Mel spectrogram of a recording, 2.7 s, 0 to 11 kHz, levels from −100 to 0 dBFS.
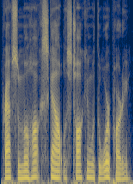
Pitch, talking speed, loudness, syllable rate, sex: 115 Hz, 225 wpm, -19 LUFS, 5.6 syllables/s, male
